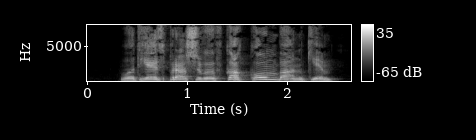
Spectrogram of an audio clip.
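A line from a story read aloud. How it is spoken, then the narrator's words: Unrestrained growling. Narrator (Russian): Герцог, уже не сдерживаясь, рычал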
